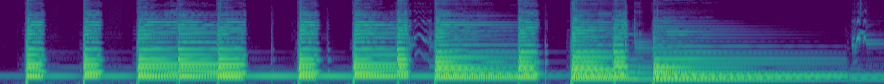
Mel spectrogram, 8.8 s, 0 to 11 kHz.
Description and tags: guitar chord rhytam 1
Improvised samples from home session..
pattern, licks, acid, guitar, groovie, fusion, jazz, jazzy, funk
